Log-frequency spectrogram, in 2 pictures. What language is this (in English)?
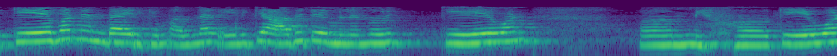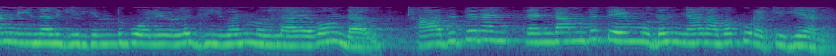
Malayalam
